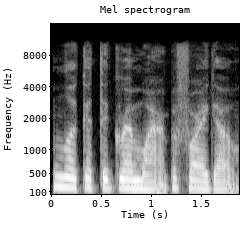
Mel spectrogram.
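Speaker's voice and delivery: ordinary delivery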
